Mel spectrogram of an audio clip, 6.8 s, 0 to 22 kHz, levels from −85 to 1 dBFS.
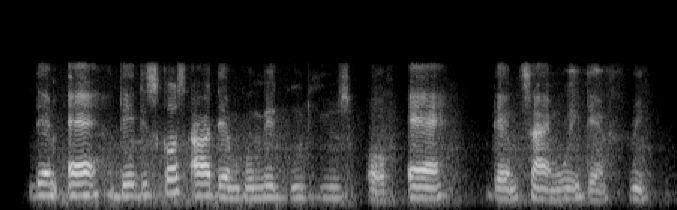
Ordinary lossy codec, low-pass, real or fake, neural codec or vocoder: none; 7.2 kHz; real; none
